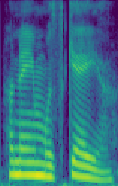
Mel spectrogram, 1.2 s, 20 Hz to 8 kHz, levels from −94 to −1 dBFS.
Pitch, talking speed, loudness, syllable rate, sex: 175 Hz, 200 wpm, -12 LUFS, 4.6 syllables/s, female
